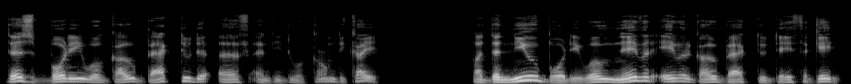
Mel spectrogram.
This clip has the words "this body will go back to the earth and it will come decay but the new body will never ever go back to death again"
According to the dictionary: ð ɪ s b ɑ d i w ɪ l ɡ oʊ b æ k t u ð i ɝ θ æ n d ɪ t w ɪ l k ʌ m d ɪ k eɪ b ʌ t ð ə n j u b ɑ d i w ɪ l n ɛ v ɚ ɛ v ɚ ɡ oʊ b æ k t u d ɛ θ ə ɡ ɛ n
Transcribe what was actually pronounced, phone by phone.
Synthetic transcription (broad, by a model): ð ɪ s b ɑ d i w ɪ l ɡ oʊ b æ k t u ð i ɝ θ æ n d ɪ t w ɪ l k ʌ m d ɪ k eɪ b ʌ t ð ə n j u b ɑ d i w ɪ l n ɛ v ɚ ɛ v ɚ ɡ oʊ b æ k t u d ɛ θ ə ɡ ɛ n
